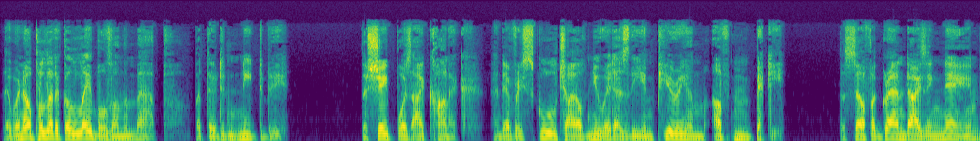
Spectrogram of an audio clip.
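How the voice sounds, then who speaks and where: Husky male audiobook narrator, close and dry. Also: medium pitch, normal speed, a little mellow, no room sound. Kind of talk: dramatic scripted fiction narration.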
